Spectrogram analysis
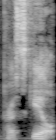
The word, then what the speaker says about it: Presque Isle: is just the designation preskin french means almost and eel is isle isla they just pronounce it eel presque isle almost an island which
